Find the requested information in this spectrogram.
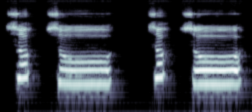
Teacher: पुर पढ़े जाने वाला लेटर सौद, सु सू सु सू। गोल अदा करेंगे, गोल सीन के जैसा अदा नहीं करेंगे, गोल अदा करेंगे, सु सू सु सू।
